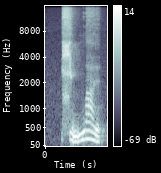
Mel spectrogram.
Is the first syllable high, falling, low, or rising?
low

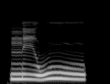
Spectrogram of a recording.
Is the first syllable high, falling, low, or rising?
falling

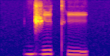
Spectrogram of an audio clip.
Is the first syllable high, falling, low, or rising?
high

